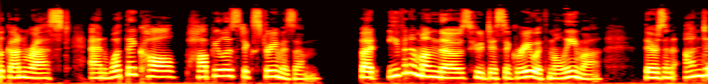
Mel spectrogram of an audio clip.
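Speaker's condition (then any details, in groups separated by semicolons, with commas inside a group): No condition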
